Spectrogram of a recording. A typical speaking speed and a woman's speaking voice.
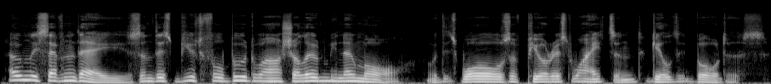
No: average, 165 wpm; male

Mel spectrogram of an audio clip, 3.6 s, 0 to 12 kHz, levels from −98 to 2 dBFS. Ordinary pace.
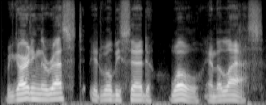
Yes: average, 170 wpm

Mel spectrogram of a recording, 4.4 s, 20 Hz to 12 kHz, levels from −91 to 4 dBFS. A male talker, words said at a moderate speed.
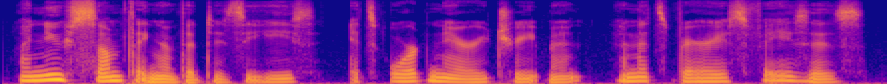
No: female; average, 175 wpm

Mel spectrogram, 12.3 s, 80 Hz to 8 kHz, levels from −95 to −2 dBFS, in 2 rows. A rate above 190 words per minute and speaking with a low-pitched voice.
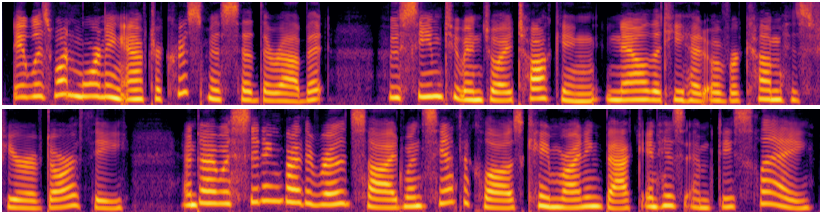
No: average, 200 wpm; very high, 265 Hz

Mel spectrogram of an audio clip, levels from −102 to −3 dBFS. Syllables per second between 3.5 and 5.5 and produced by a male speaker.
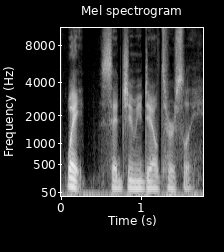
No: 5.8 syllables/s; male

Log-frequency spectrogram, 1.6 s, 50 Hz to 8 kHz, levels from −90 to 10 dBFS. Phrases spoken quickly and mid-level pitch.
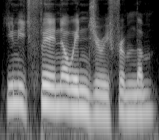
Yes: fast, 265 wpm; medium, 150 Hz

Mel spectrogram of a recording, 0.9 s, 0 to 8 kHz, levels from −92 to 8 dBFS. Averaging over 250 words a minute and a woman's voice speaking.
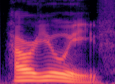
No: fast, 275 wpm; male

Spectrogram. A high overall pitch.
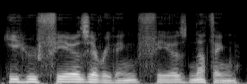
No: low, 100 Hz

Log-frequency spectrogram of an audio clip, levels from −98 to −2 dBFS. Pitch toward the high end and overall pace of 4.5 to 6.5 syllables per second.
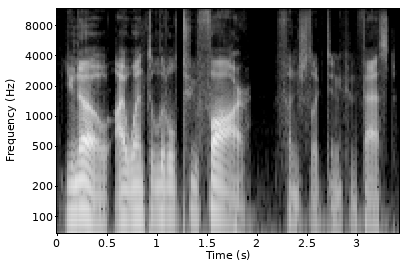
No: very low, 90 Hz; 5.0 syllables/s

